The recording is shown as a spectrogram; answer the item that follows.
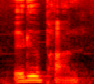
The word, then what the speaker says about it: Lupin: i know better nowadays the correct pronunciation that's used today and what's faithful to the character's legacy is lupon i'll be pronouncing it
